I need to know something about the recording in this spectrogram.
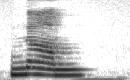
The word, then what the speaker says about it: numb: it's in the middle, the B at the end is silent and we just pronounce the M.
